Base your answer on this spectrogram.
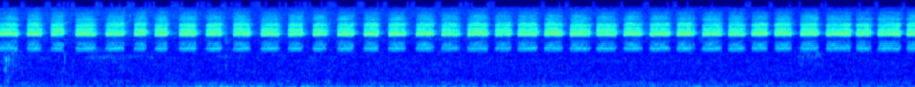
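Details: Chorus of cicadas in Larnaca's municipal park, a steady rasping buzz broken into rapid regular pulses, roughly four per second, sustained throughout without pause.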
